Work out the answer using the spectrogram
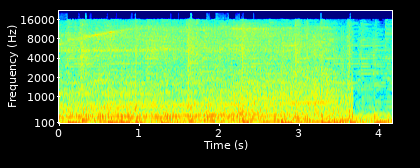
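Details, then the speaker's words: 1971 Datsun 240Z with junkyard Chevy turbocharged V6 swap, pulling away: deep even exhaust rumble pulsing steadily, no misses or rattles; healthy turbo V6 exhaust note. "oh that's a good sound that's like bacon for my ears"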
